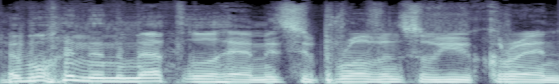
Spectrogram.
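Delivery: put-on heavy, comic Russian accent in English. Playing Jesus of Nazareth as a Russian man, in a Russian Jesus accent. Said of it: "Russian Jesus".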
